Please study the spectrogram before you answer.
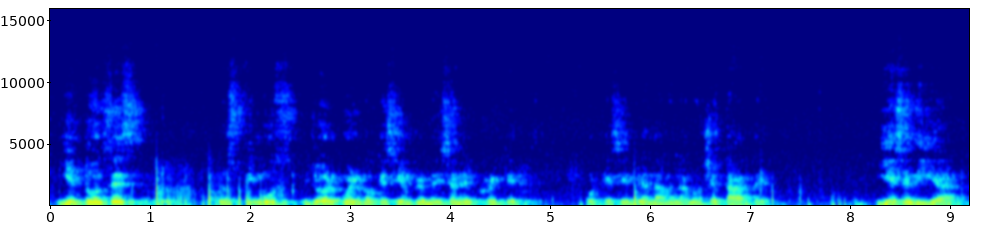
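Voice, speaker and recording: A man telling his testimony as a preacher, swinging between loud and hushed as he tells it. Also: mid-range voice, a little slow, background noise. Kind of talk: testimony sermon. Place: church. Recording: echoey church from far off.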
